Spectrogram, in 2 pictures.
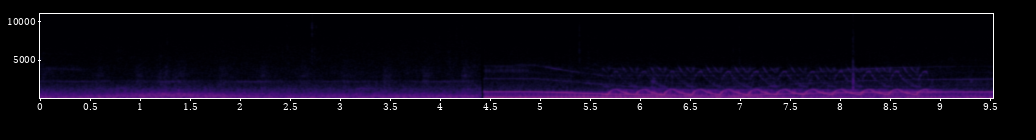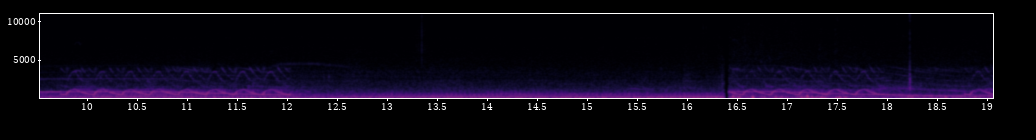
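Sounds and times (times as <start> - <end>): electronic siren wail and yelp: 4.4 - 12.5, 16.4 - 19.0.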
